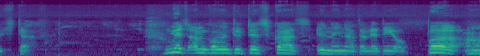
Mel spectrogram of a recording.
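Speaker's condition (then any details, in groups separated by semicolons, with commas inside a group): Mild cerebral palsy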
